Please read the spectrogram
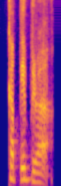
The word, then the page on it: capybara: Indian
